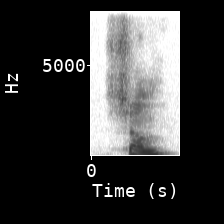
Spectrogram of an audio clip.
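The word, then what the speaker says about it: شمس: Le soleil qui est devant, dans les langues sémitiques, on prononce Shams.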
